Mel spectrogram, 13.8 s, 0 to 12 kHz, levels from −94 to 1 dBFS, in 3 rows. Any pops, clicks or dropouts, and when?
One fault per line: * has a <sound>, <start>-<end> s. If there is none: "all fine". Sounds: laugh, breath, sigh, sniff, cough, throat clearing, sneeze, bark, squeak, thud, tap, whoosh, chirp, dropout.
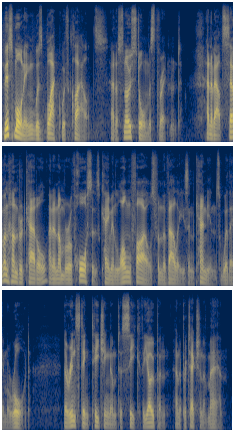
all fine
